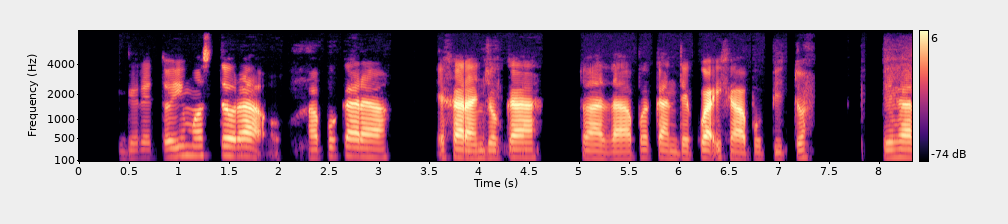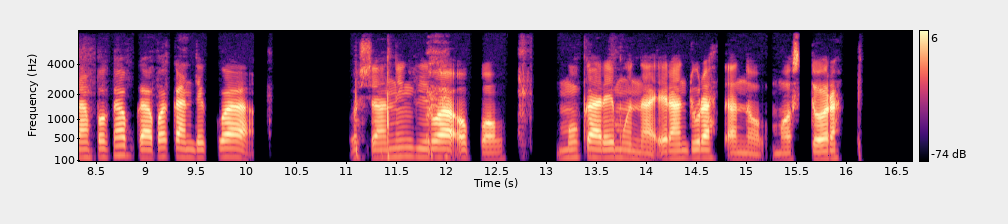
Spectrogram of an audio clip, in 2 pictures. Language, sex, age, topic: Oshiwambo, male, 18-24, finance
